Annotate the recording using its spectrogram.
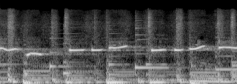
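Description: Upbeat theme music: a whistled tune carried over a regular beat and bass line.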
